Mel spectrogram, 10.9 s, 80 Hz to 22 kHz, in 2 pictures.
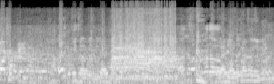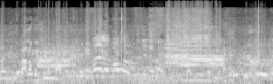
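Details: Sahiwal cattle at a Comilla, Bangladesh livestock market where a farmer buys a Sahiwal bull, 17 January 2025: repeated drawn-out arching moos, several overlapping, amid steady crowd chatter and men talking loudly.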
